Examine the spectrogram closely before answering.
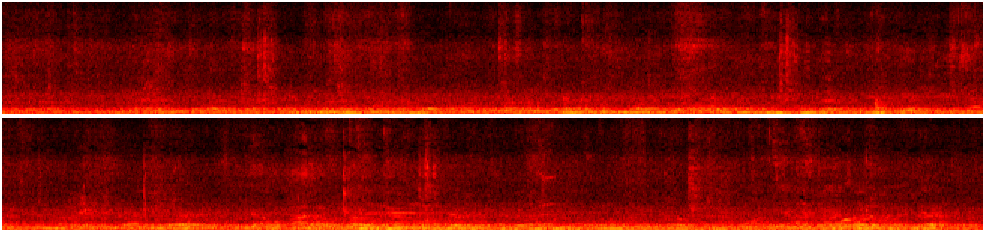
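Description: A crowd of men and women talks and murmurs all at once in an echoing room.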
